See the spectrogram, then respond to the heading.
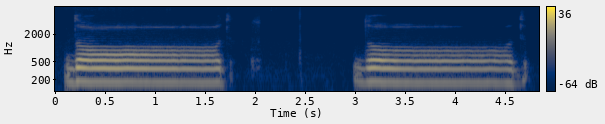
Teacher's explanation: letter pronounced from the side of the tongue, touching the roots of the upper molar, top back teeth mean roots.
